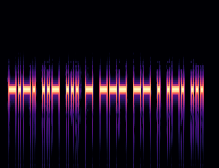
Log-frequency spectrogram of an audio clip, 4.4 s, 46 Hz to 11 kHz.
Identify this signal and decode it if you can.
Morse code, heard as a keyed tone, about 25 wpm, 600 Hz. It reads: CUSTOMERS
